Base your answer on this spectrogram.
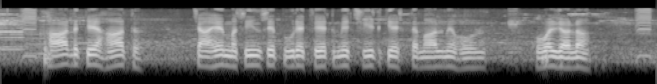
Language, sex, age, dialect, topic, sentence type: Bhojpuri, male, 31-35, Northern, agriculture, statement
